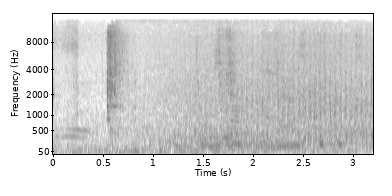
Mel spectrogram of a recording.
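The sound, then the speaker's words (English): A medevac rescue helicopter's rotor blades churn in a steady, loud, windy roar as it comes in to an awkward landing zone to pick up a patient, with a sharp burst near the start and faint voices murmuring beneath the noise. “The rotor blades reawaken Vietnam memories.”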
